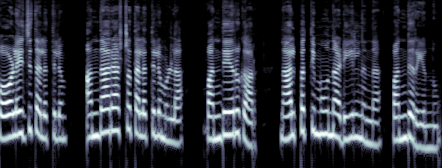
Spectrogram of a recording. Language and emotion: Malayalam, neutral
